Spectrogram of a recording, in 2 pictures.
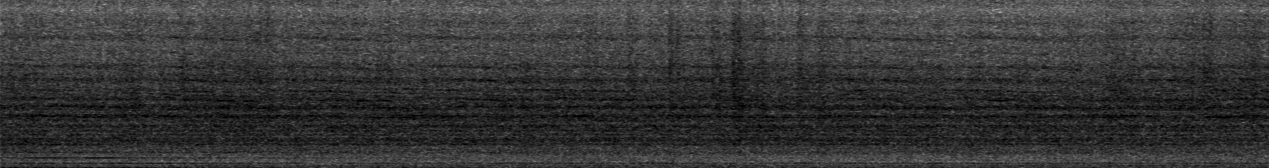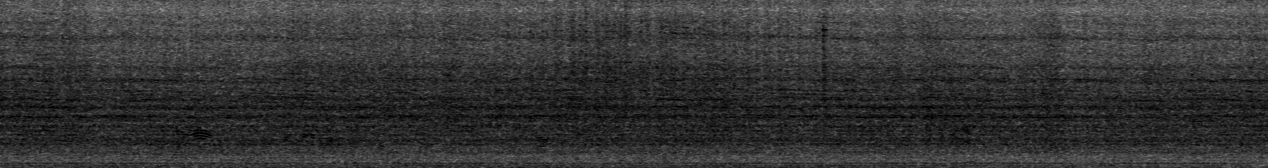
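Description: Freight train of tank cars rolling past at close range: a steady rumble and clatter of steel wheels on the rails.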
